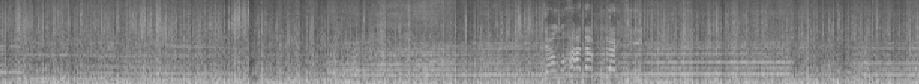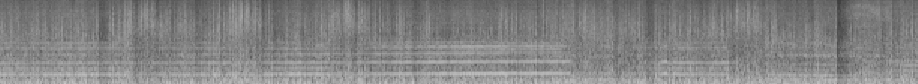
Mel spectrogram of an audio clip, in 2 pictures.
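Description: A motorcycle engine hums steadily at speed, its pitch holding level.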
